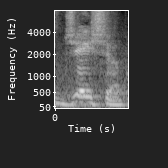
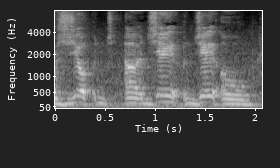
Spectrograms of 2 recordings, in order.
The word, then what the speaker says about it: Jashub: So the third son of Issachar was Jashub, or Job. It's pronounced in two different ways.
